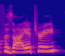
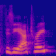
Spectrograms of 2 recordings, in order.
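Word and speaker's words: physiatry: Kim pointed out is it's called physio tree or our field also likes to pronounce it fizzy a tree or if you can't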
